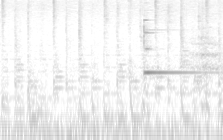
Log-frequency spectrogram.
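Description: A quiz buzzer bell at a school academic competition sounds once, a short bright tone ringing partway through, over faint busy room noise.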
